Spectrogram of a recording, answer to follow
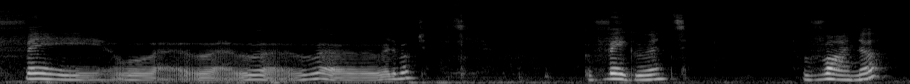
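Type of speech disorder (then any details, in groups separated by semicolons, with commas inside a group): Apraxia of speech; MCA aneurysm rupture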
